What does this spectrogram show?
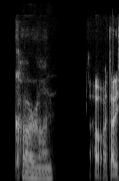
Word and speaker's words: Charon: Carl? Charon. Oh, I thought he said Carl. He says, I think that's also spelled with a C.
